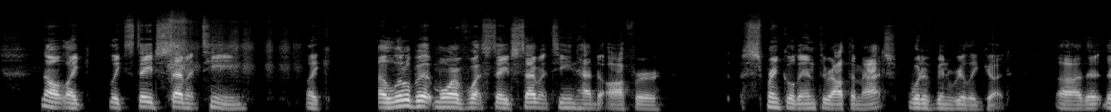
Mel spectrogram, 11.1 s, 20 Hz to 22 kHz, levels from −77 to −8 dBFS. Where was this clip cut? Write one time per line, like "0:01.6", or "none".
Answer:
none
